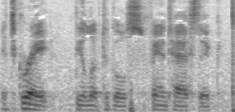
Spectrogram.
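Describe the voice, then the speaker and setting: Over noticeable background noise, a man with an American accent talks at a moderate pace with medium pitch and ordinary pitch variation. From St. Louis, Missouri. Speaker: podcast co-host. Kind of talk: casual, joking conversation.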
